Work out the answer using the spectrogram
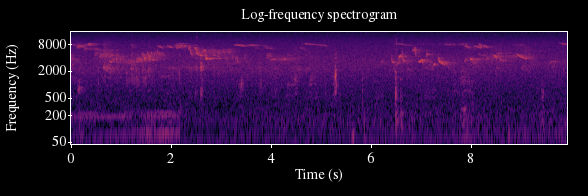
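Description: Birds chirping faintly, with a few sharp clicks near the middle and a low steady hum that stops about two seconds in.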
